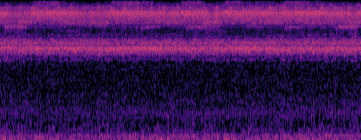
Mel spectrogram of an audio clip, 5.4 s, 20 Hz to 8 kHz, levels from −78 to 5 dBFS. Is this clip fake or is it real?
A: fake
